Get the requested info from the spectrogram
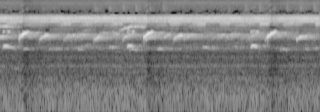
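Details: Common coquí in Puerto Rico giving clear two-part calls, a short lower note then a sharply rising whistle, roughly every second amid other coquís, with a steady shrill insect drone behind.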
